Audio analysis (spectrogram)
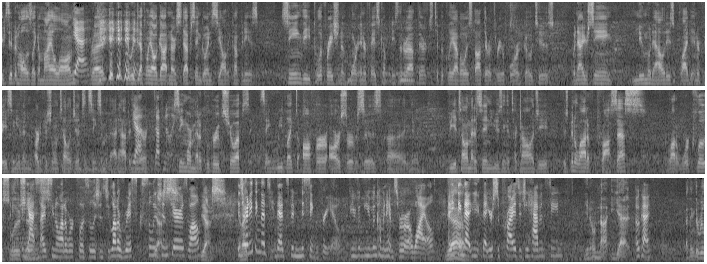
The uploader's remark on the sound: LIVE From #HIMSS17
